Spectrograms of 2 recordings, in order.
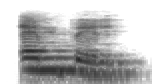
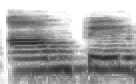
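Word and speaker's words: Ampel: है तो आप इसको अगर आप ऐसे देखोगे इंग्लिश के बेस प तो आप इसको बोलोगे एमल है ना ए साउंड नॉर्मली अगर हमको बोले आप जर्मन में प्रोनाउंस कीजिए तो आम पेल बोलोगे आ ए की साउंड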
